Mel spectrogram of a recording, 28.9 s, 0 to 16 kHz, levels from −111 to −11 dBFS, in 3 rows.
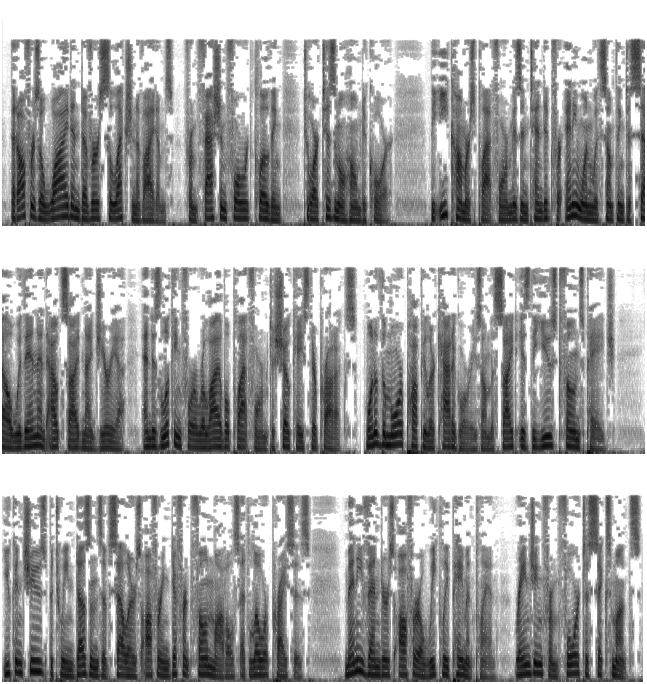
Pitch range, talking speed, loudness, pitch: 110-135 Hz, 175 wpm, -20 LUFS, 120 Hz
